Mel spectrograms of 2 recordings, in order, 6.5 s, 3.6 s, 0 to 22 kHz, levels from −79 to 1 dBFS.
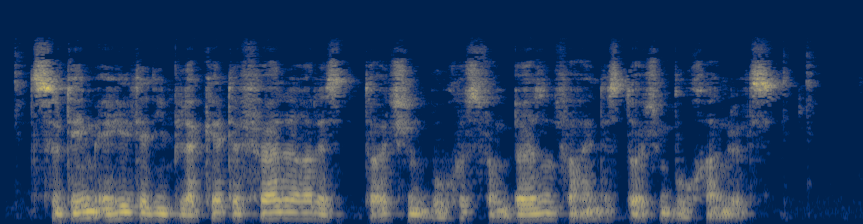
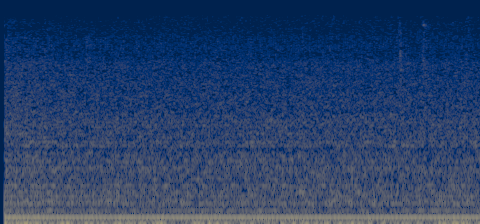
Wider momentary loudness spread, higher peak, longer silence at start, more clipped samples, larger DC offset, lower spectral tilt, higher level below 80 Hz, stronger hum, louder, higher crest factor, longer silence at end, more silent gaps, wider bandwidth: first, 14 LU vs 1 LU; first, -2 dBFS vs -22 dBFS; about the same, 0.1 s vs 0.05 s; neither; neither; second, -3.5 dB/octave vs -5.5 dB/octave; second, -62 dBFS vs -44 dBFS; neither; first, -23 LUFS vs -38 LUFS; first, 24 dB vs 14 dB; first, 0.4 s vs 0 s; neither; second, 11 kHz vs 16.5 kHz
